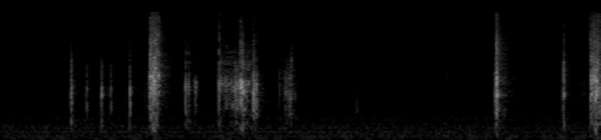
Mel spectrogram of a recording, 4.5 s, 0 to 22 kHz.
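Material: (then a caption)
Plastic. An unloaded Glock 19 with a full magazine and an empty chamber is pushed into a new Harry's Holsters Insider inside-waistband holster. About eleven short, sharp, bright clicks and snaps are heard as it seats, and the audible snap shows the holster has a positive retention lock.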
